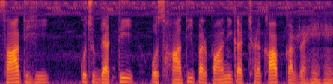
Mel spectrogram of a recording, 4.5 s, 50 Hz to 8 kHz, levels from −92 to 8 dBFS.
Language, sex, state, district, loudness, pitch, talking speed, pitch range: Hindi, male, Bihar, Samastipur, -22 LUFS, 115 Hz, 175 wpm, 110-125 Hz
